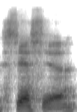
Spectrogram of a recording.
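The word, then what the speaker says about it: 谢谢: i thought thank you so shishia is pronounced shishi i haven't had any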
